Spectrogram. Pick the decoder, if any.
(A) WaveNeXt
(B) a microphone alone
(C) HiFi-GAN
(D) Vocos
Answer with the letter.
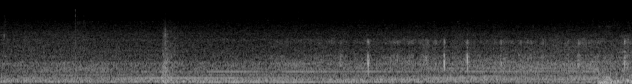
B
